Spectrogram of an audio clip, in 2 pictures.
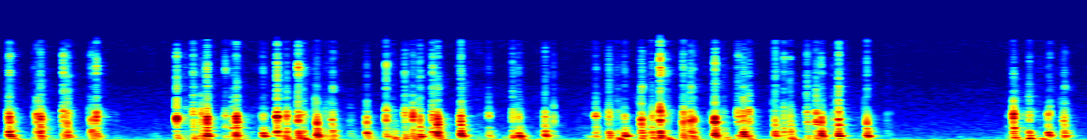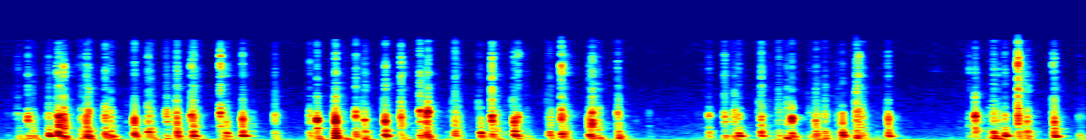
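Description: Fingertips of both hands type on a pink plastic ROYCHE Disney Mickey Mouse retro membrane keyboard with round black keycaps. Quick bursts of short, bright, clicky taps are broken by brief pauses, with each keystroke dying away almost instantly.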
